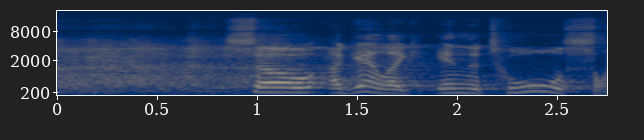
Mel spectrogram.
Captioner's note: laughing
